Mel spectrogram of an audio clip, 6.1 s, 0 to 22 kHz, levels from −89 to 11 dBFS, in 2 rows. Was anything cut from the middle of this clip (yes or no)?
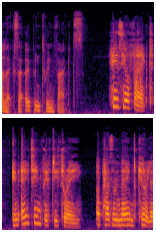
yes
